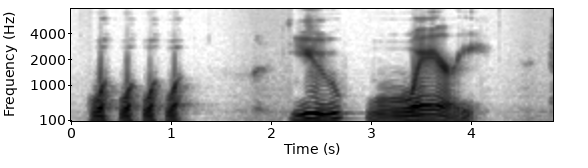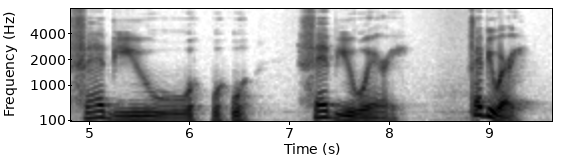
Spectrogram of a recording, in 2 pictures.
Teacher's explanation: when we link you and air we have a sound in the middle it's like a w sound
